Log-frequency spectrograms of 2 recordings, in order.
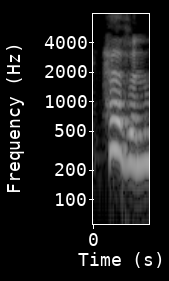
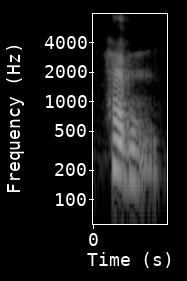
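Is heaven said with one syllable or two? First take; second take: two; one. First: The word is said with two syllables. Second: The word is squeezed into one syllable. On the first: "heaven was often pronounced as" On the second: "collapse into just one syllable"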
